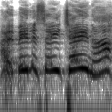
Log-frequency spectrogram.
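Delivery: shrill, high, excited shriek at full volume. Retelling calling out to fans on a passing tuk-tuk: retelling own scream. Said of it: "and I just screamed".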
